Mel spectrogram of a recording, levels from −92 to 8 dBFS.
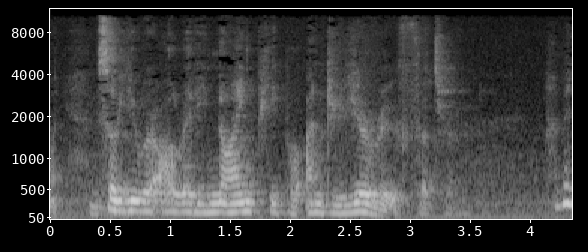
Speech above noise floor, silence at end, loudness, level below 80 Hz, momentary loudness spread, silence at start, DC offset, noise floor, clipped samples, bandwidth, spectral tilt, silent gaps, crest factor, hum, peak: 22 dB; 0 s; -20 LUFS; -46 dBFS; 16 LU; 0 s; under 0.1%; -42 dBFS; under 0.1%; 11 kHz; -6.5 dB/octave; none; 16 dB; none; -4 dBFS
